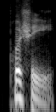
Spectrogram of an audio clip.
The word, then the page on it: pushy: American English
